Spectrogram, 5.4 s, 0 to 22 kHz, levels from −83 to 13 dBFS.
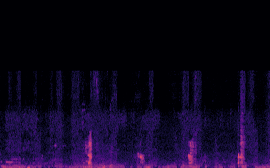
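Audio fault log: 0.00–0.16, 0.44–1.44, 2.37–2.89, 3.07–3.63 and 4.02–5.35 s, speech suppressed in double talk: the echo canceller likely could not tell the near talker from loudspeaker echo while both sides spoke, so it turned the microphone signal down as though it were echo. Across most of each span the speech sinks by up to about 10 dB, ducking and thinning in pieces rather than as a steady fade, and the suppression in the last span totals roughly a second.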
